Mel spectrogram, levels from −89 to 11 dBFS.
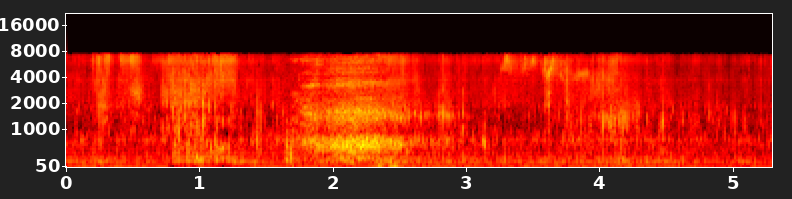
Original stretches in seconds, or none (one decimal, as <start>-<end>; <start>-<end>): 1.6-2.4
